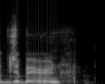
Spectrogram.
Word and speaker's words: Jabarin: And pronounce it again, please. Your last name. Oh, Jabaron.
